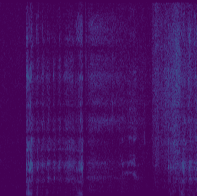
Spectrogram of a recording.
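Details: Sleeping Labrador dog snoring: rough, raspy snoring breaths with snorts and faint wheezy tones in a quiet room.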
